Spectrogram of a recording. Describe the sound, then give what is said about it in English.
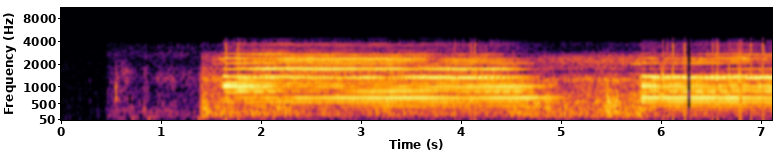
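A loud train horn blasts from the westbound number 9 train at the Hushmo platform, one long sustained blow followed after a short dip by another, over the low rumble of the passing train. “Hey, when you hear the westbound number 9 sound that horn right there.”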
